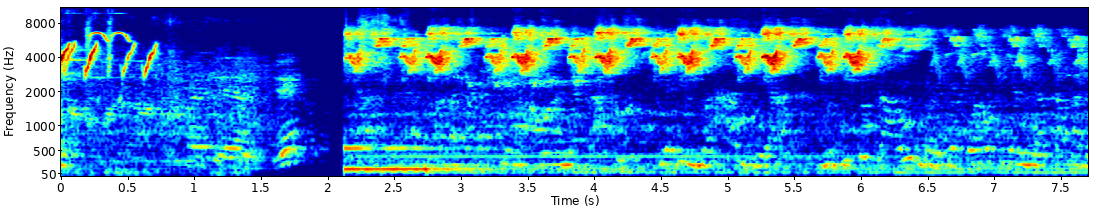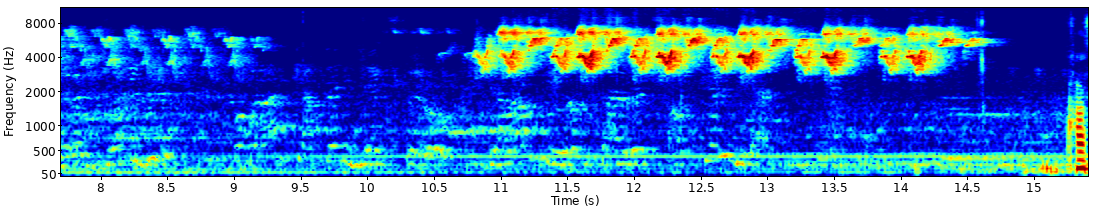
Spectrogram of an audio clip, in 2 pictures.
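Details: Gelatik batu, the cinereous tit, singing hard for a lure and tutor recording: long bursts of dense, high, rapid twittering, with a pause before the chatter resumes. People talk underneath throughout.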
